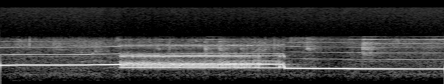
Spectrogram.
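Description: A New Guinea singing dog lets out one long, loud, siren-like howl with a rich harmonic tone. The pitch holds steady, steps up partway through, then drops lower and sustains to the end.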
